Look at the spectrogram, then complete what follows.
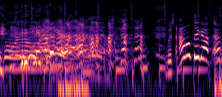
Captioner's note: laughing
